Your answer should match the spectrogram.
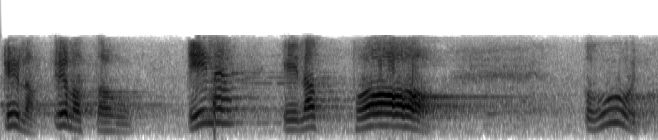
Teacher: الطاء بس هي المفخمه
